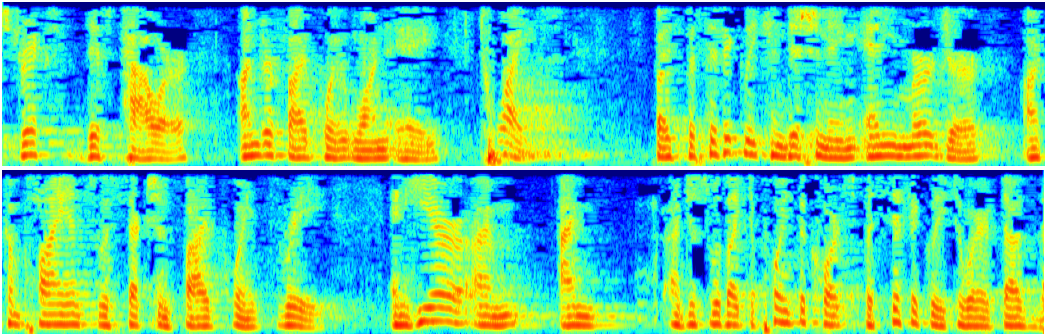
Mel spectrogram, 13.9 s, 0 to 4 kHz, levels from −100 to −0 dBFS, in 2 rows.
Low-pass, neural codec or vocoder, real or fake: 3.6 kHz; none; real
